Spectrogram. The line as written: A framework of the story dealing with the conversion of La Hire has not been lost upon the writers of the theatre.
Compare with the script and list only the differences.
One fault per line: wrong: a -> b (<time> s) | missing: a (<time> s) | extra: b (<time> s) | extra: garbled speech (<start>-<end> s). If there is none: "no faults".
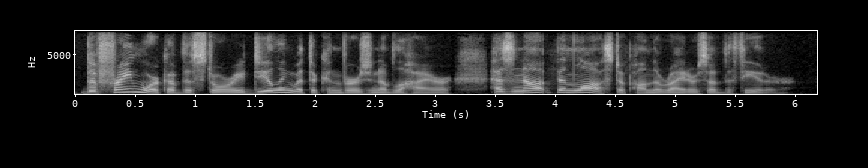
wrong: A -> The (0.1 s)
